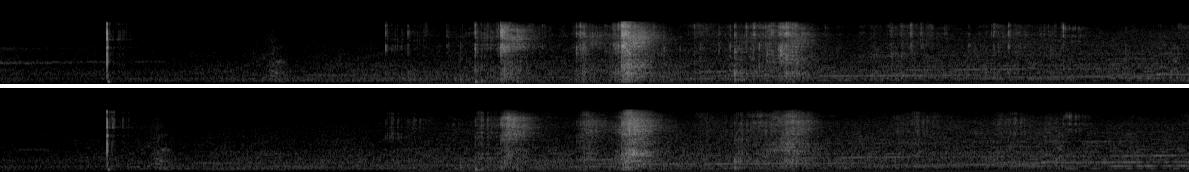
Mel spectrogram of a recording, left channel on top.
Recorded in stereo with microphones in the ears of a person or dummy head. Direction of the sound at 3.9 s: 70° left (ahead or behind).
